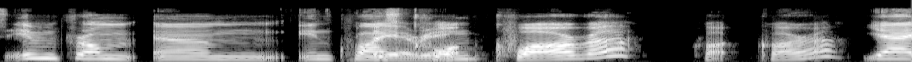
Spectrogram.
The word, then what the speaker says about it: Quora: topic from Pure how do you say that kuara let's Google it I think it comes from it's in from um quora yeah it's like a bad version of Reddit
